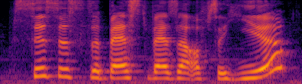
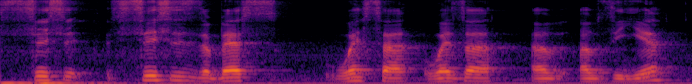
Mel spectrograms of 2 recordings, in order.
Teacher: many many Germans can't really pronounce that and instead will either replace the th with an S or a z sound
